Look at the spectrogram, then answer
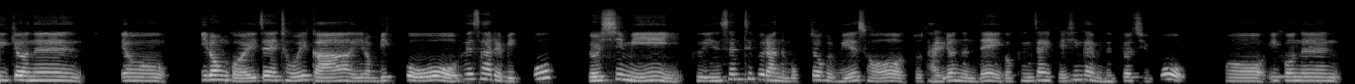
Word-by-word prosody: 의견은 190 -3 +3 0.4
여 170 -3 -1 0.3
이런 215 0 +4
거예요. 150 -1 +2
이제 195 +3 +3
저희가 180 -2 +2
이런 160 -1 -3
믿고 175 -1 +2
회사를 245 -6 +1
믿고 255 - -1 0.3
열심히 185 - +2
그 175 - -6
인센티브라는 200 - -1
목적을 165 +3 -3
위해서 155 -2 -1
또 150 - -9
달렸는데 160 +3 0
이거 145 -1 -5
굉장히 175 +3 -2
배신감이 185 +2 -4
느껴지고 165 - -1 0.4
"어 155 -2 -1
이거는 175 -1 -1
175 Hz, 270 characters per minute, -25 LUFS, 155-195 Hz, 0.4 s, 이런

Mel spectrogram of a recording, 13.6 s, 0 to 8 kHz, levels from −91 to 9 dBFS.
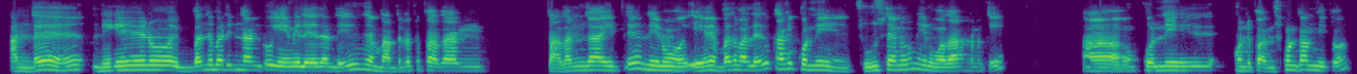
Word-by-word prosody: అంటే 135 +5 0 0.6
నేను 180 +4 +2 0.3
ఇబ్బంది 170 +7 -1
పడిందంటూ 185 -2 -1 0.2
ఏమీ 160 0 +1
లేదండి. 155 -2 +1 0.4
భద్రత 135 +6 -3
పదం 155 -1 +2 0.9
పరంగా 160 +6 0
అయితే 165 +6 -4 0.2
నేను 175 -2 +3 0.3
ఏమి 160 +4 +4
ఇబ్బంది 170 +4 0
పడలేదు. 175 +4 +2
కానీ 210 +2 +2
కొన్ని 180 -2 +1 0.4
చూశాను 170 +5 0
నేను 185 -5 -3
ఉదాహరణకి. 155 0 -2 1.0
ఆహ్, 145 0 +2 0.2
కొన్ని, 160 +1 +2 0.6
కొన్ని 150 0 -3
పంచుకుంటాను 180 +7 -1
మీతో. 160 0 -4
165 Hz, 105 wpm, -14 LUFS, 150-180 Hz, 1.0 s, ఏమి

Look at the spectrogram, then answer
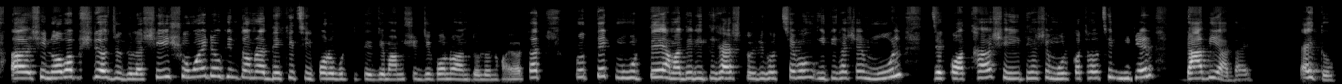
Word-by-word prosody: আ - - +10 0.2
সেই 335 - -2
নবাব 330 +3 +6
সিরাজউদ্দৌলা 275 -7 +3
সেই 345 +2 +1
সময়টাও 375 +3 +1
কিন্তু 335 -2 -5
আমরা 300 -1 +2
দেখেছি 275 0 -3
পরবর্তীতে 245 -2 -1
যে - - +2
মানুষের 240 +2 -5
যে 245 - -2
গণ 245 0 +2
আন্দোলন 225 -1 -6
হয় 120 - -8
অর্থাৎ 320 - 0 0.3
প্রত্যেক 345 +3 -3
মুহূর্তে 305 +1 -2 0.2
আমাদের 270 +1 +2
ইতিহাস 275 +1 +3
তৈরি 265 -1 -4
হচ্ছে 280 +2 -5
এবং 320 +1 +1 0.2
ইতিহাসের 290 +3 -4
মূল 305 +8 +1 0.4
যে 280 - +7
কথা 260 +3 +3 0.2
সেই 285 -4 -2
ইতিহাসের 285 +2 -5
মূল 260 0 +1
কথা 275 +1 -5
হচ্ছে 295 +3 -3
নিজের 325 +6 +3 0.4
দাবি 285 +3 +6
আদায়। 220 +3 -11 0.5
তাই 315 - +2
তো? 205 - -3
280 Hz, 170 wpm, -23 LUFS, 260-320 Hz, 0.5 s, আ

